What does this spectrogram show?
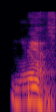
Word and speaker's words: Neeltje: And Neeltje, how do you Neeltje. pronounce Neeltje?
